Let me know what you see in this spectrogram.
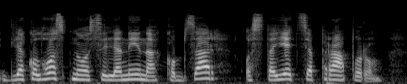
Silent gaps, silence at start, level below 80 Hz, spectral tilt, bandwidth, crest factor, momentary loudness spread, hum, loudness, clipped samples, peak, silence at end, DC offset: none; 0 s; -52 dBFS; -3.5 dB/octave; 12 kHz; 18 dB; 10 LU; none; -22 LUFS; under 0.1%; -6 dBFS; 0.25 s; under 0.1%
